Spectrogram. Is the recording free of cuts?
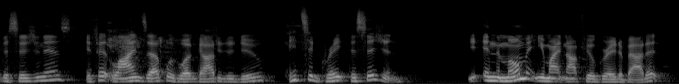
no; 2 cuts; at 2.2 s, 2.7 s

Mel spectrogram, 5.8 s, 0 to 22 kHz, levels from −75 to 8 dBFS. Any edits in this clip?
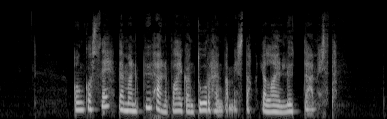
yes; 2 cuts; at 1.7 s, 3.8 s

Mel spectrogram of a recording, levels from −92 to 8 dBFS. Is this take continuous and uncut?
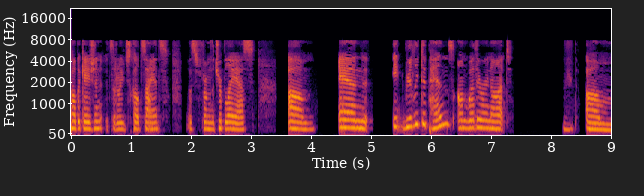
yes; 0 cuts

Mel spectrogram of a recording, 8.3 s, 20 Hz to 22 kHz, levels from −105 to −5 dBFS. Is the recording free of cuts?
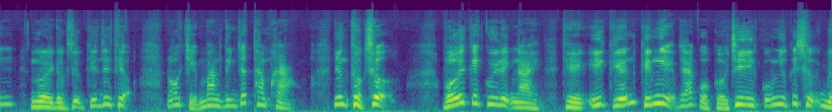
no; 1 cut; at 6.8 s

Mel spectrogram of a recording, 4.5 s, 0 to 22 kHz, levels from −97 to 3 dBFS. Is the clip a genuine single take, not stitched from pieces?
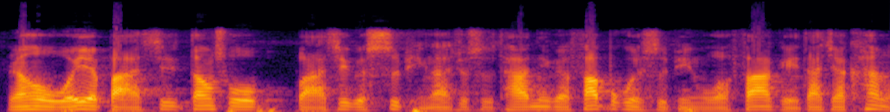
yes; 0 cuts

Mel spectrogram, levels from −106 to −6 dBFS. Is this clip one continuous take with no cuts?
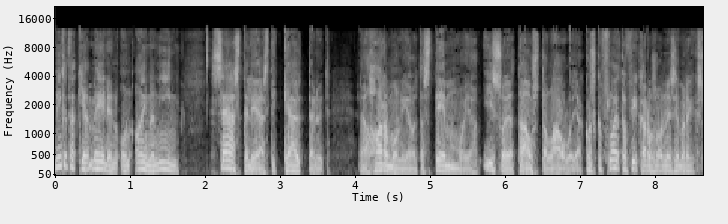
yes; 0 cuts

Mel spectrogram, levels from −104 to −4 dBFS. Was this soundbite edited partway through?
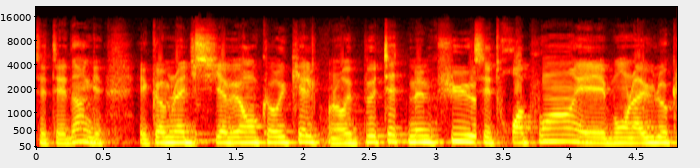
yes; 3 cuts; at 1.2 s, 2.1 s, 3.3 s

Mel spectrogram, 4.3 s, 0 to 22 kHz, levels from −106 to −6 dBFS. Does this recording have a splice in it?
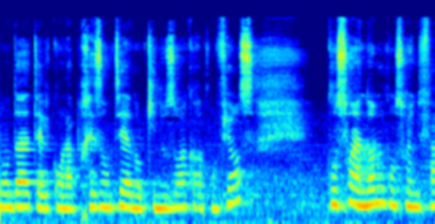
yes; 2 cuts; at 1.4 s, 2.0 s

